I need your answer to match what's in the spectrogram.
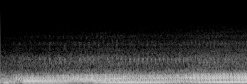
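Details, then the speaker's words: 1955 Ariel SQ4 four-cylinder motorcycle under way at light throttle: steady drone with a faint fluffy unevenness, a mild stumble or misfire; work in progress, cause not yet found. "so first off i just want to mention there's a bit of a there's a bit of a stumble bit of a misfire which you can probably hear but as we've said earlier in this video it is a work in progress"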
